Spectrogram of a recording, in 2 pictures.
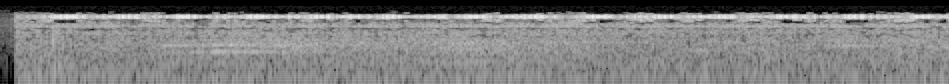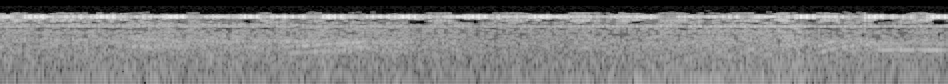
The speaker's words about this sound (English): Now, in the background, you're going to hear you're going to hear the crickets in the foreground, but in the background, what I want you to listen to is there's this howl.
